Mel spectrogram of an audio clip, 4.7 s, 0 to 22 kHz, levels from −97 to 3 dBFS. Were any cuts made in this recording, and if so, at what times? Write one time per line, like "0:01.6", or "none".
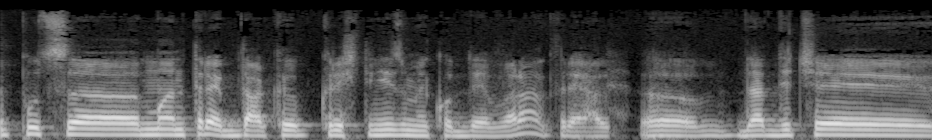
0:03.0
